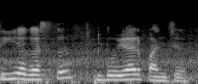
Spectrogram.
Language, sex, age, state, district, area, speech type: Punjabi, female, 45-60, Punjab, Pathankot, rural, spontaneous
